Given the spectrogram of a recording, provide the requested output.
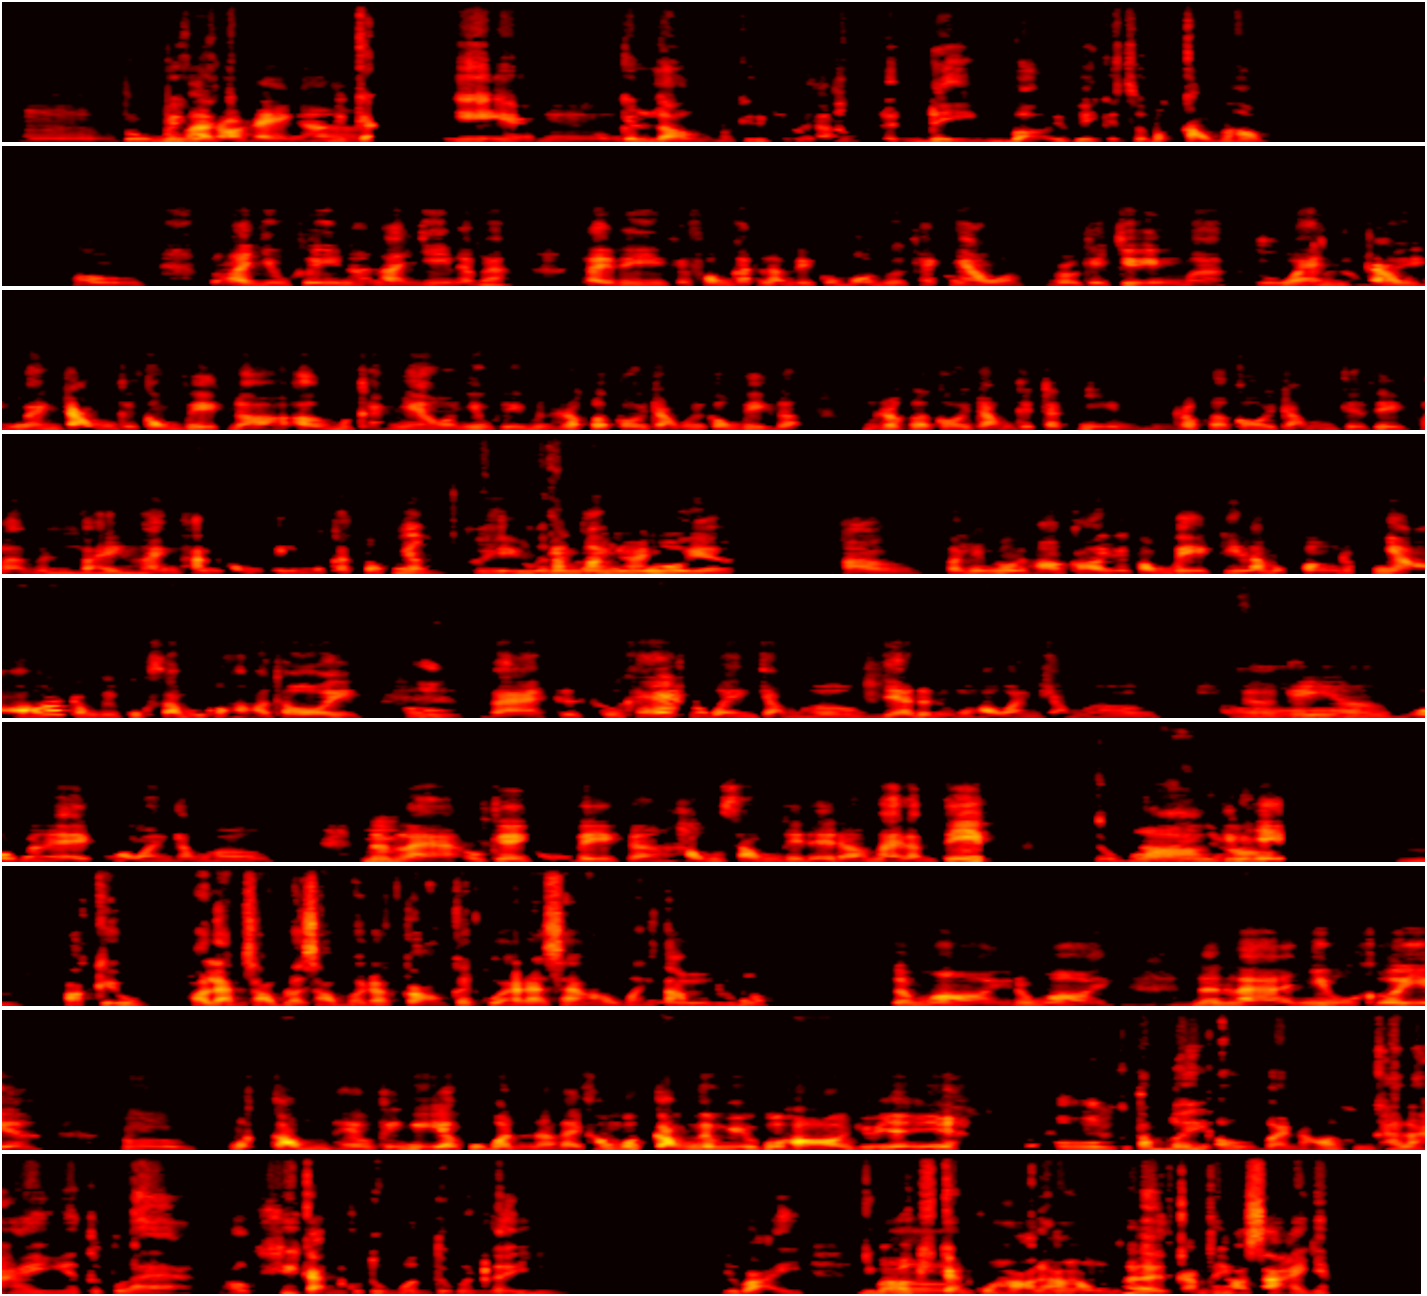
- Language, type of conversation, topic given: Vietnamese, unstructured, Bạn đã bao giờ cảm thấy bị đối xử bất công ở nơi làm việc chưa?
- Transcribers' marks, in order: distorted speech; other background noise; unintelligible speech; tapping; laughing while speaking: "á"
